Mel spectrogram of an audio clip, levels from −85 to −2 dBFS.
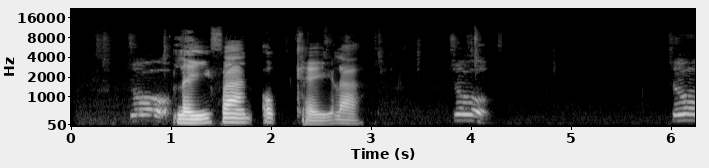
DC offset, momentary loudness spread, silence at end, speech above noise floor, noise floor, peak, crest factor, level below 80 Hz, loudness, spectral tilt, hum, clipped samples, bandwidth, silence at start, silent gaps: under 0.1%; 17 LU; 0 s; 54 dB; -73 dBFS; 0 dBFS; 24 dB; -68 dBFS; -21 LUFS; -6 dB/octave; none; under 0.1%; 11.5 kHz; 0.6 s; none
